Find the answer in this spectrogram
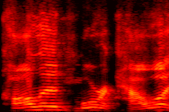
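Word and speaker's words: Collin Morikawa: with this guy from the bay area uh colin moricawa is that's his name that is how you pronounce his name uh i believe he's won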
